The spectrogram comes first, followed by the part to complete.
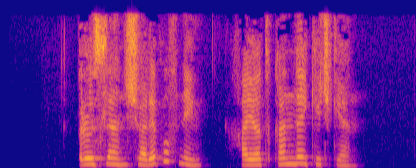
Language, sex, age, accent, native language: Uzbek, female, under 19, Xorazm, Uzbek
